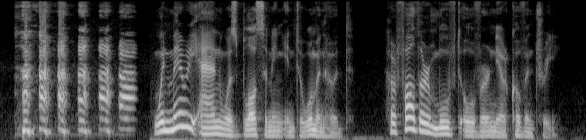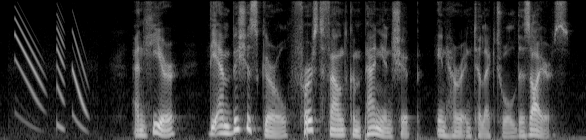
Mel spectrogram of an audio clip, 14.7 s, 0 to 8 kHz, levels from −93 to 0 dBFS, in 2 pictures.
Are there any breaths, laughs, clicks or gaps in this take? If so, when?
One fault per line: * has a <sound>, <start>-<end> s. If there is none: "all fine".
* has a laugh, 0.2-1.7 s
* has a chirp, 7.5-8.5 s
